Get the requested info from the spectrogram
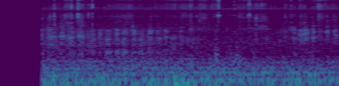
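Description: German Shepherd panting close to the microphone, starting about half a second in, over a steady low rumble.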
